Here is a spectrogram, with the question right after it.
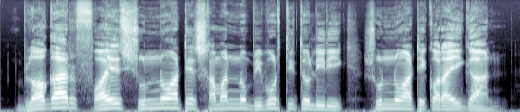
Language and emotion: Bengali, neutral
